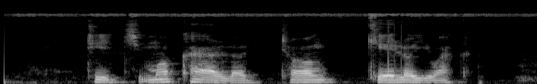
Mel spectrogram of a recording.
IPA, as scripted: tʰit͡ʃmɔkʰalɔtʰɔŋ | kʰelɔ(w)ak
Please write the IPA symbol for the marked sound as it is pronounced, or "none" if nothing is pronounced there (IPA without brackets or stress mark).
w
